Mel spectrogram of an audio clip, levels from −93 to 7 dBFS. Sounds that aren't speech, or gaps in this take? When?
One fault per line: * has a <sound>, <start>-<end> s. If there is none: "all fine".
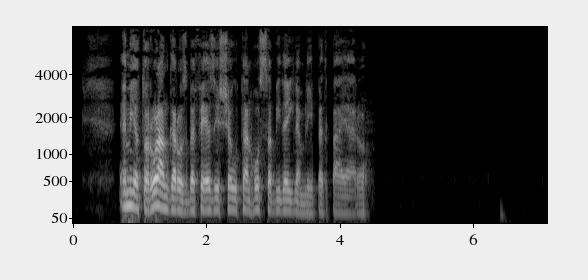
all fine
